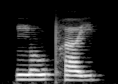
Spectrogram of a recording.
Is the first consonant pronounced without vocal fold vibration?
no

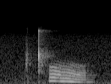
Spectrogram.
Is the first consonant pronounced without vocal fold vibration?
yes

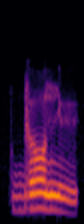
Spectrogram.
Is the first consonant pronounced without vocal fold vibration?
no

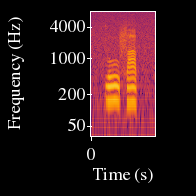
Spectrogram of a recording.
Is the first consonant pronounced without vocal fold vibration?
yes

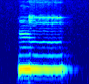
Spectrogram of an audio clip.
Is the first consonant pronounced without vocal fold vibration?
no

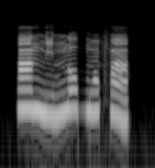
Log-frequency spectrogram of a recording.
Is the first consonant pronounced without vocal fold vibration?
no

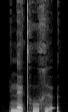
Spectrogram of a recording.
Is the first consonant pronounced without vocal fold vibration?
no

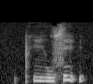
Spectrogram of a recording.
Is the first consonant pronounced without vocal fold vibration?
yes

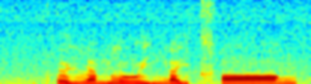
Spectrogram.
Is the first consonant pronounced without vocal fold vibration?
yes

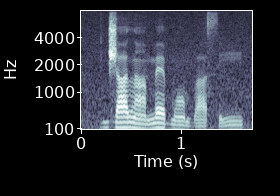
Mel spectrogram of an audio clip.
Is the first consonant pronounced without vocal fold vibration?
no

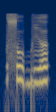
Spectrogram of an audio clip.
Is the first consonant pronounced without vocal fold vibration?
yes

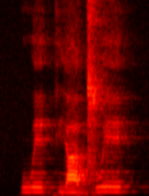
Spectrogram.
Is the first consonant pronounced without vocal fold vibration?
no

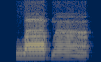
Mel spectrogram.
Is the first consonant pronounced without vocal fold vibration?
no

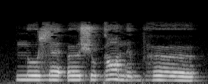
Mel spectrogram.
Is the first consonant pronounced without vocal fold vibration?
no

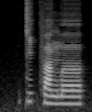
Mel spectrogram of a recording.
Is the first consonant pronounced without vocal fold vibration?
yes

